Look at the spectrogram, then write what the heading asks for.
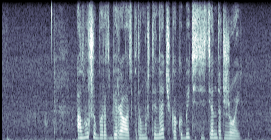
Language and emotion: Russian, angry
